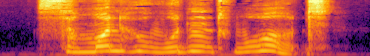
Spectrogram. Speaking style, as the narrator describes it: She asked urgently, sensing that this was important

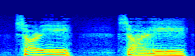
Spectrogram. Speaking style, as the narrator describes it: Dollar Bill said as he arrived, panting

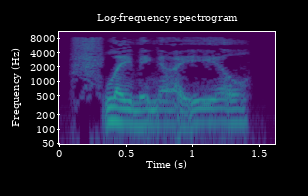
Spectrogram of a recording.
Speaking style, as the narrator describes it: She could not help laughing again

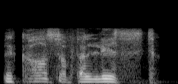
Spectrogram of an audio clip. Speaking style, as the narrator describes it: whispered

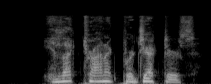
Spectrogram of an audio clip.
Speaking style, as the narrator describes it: the lieutenant whispered

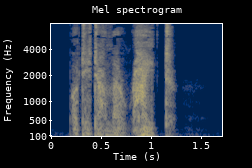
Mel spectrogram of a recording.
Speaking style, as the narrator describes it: whispered Oblonsky to Lievin

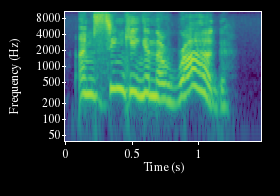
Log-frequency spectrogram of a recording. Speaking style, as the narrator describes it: I shout in alarm

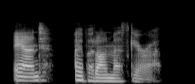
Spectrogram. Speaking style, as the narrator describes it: she added hastily under her breath

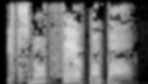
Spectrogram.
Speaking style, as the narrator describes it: hissed

